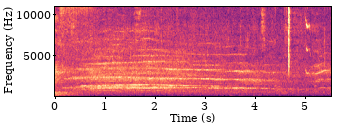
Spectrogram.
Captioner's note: students cheering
